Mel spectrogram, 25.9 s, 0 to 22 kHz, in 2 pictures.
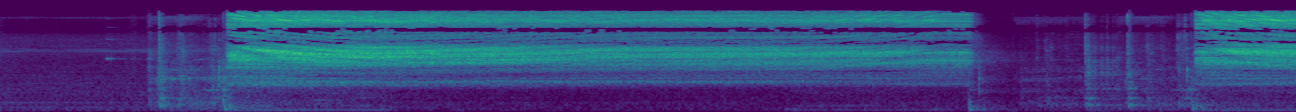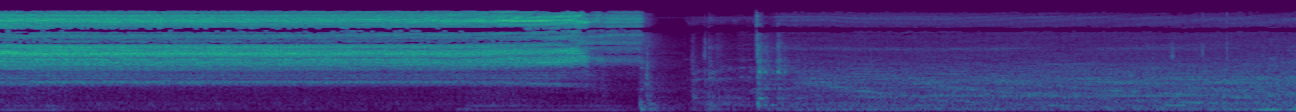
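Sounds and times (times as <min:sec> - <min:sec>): router machine whine and hiss: 0:02.2 - 0:09.8, 0:11.9 - 0:19.4.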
